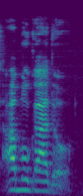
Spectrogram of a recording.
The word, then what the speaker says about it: abogado: Now, there could be a possibility that the D here, sometimes people, especially native Spanish speakers, will pronounce that like this, abogado. So it's more like a the, abogado.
